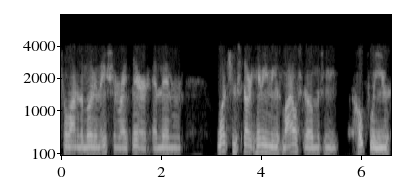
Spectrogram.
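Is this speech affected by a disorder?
Yes: cleft lip and palate; congenital, extreme leg deformities, many leg operations, full-time wheelchair at 13, bilateral above-knee amputation at 14; speech impediment, harder for new people to understand at first.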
